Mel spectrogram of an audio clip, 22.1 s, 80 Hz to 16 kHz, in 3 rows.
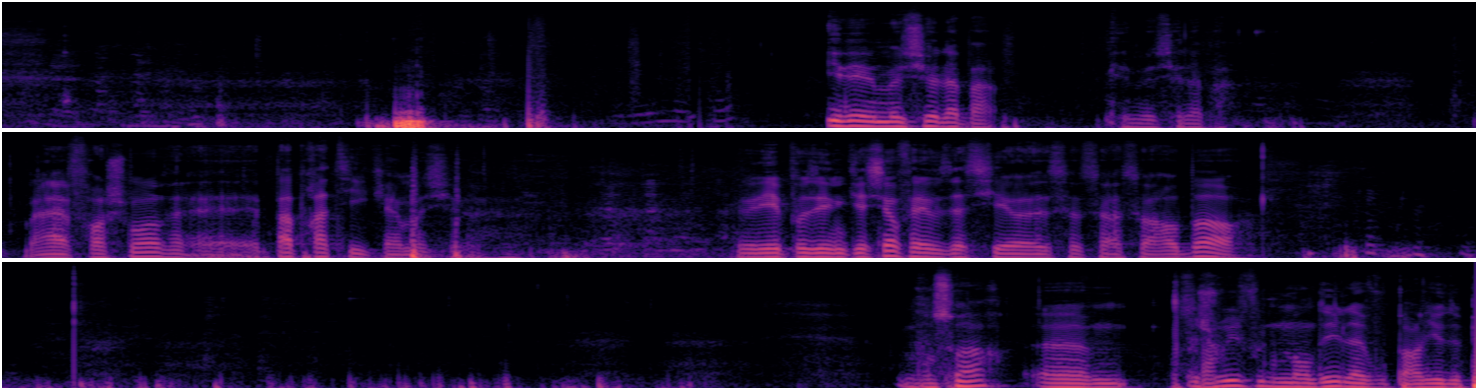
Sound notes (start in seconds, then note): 0.2 laughs; 10.3 laughs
